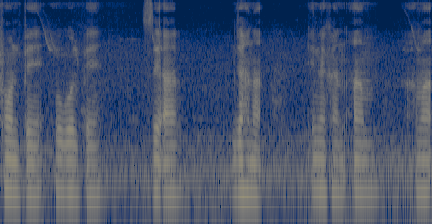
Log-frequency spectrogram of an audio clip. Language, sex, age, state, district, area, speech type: Santali, male, 18-30, Jharkhand, East Singhbhum, rural, spontaneous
